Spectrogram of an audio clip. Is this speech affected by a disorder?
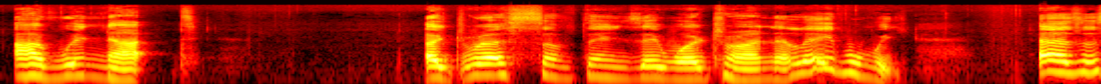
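Yes: cerebral palsy; several unnoticed strokes.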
